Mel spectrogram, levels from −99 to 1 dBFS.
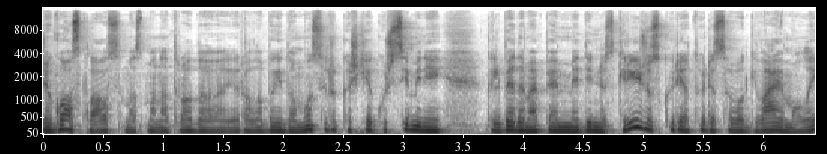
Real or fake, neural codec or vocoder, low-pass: real; none; 14.4 kHz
